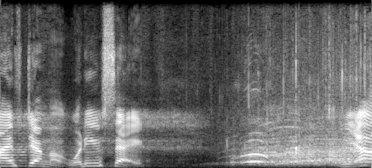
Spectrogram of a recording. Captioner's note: applause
